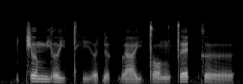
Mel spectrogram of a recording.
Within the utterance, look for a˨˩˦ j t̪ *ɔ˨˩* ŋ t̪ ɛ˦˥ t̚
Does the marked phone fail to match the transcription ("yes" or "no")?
no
